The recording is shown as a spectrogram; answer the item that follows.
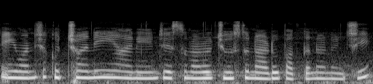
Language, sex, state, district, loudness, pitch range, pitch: Telugu, female, Andhra Pradesh, Sri Satya Sai, -14 LUFS, 280-310 Hz, 290 Hz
